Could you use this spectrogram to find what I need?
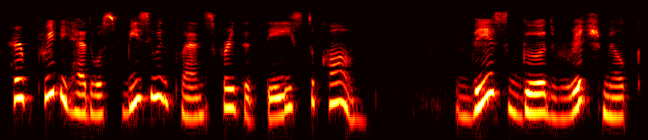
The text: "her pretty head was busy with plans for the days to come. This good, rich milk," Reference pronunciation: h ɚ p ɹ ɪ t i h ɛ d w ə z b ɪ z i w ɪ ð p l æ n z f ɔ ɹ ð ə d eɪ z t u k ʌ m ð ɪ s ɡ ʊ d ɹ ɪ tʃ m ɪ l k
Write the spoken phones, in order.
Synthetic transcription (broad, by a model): h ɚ p ɹ ɪ t i h ɛ d w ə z b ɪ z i w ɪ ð p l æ n s f ɔ ɹ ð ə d eɪ s t u k ʌ m ð ɪ s ɡ ʊ d ɹ ɪ tʃ m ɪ l k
